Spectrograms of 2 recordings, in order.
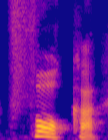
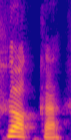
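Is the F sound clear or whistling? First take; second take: clear; whistling. First: The F sound is made cleanly. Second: The F sound comes out with a whistle. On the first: "O som do F, eu vou falar foca" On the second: "E isso aqui assovia"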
